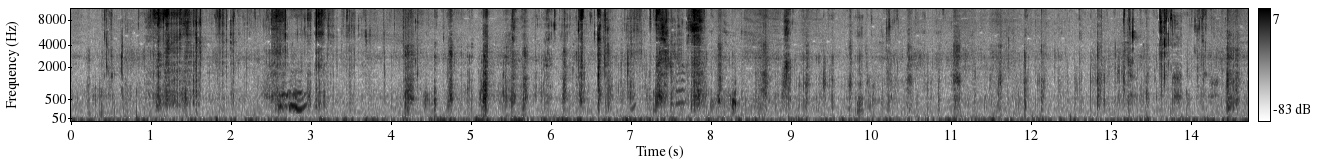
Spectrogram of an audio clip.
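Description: A young woman slurps and chews loudly close to a microphone.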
